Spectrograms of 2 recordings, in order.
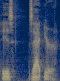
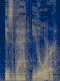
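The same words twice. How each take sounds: First: The vowel of is drops, giving zat yer. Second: Every word is said fully, your with long vowel. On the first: This is less formal still. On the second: This is the most formal form.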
